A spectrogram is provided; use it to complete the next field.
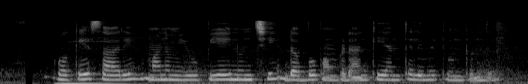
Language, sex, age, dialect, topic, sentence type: Telugu, female, 18-24, Utterandhra, banking, question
